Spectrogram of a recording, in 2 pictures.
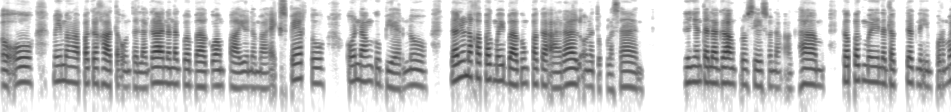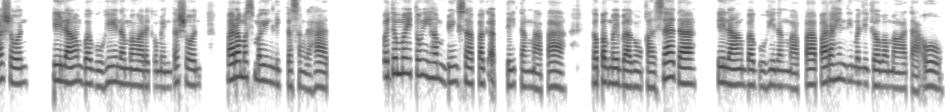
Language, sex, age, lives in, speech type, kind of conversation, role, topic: Filipino, female, 35-39, Philippines, read, expert-assistant, expert, Paano malalaman kung mapagkakatiwalaan ang impormasyon tungkol sa bakuna sa social media?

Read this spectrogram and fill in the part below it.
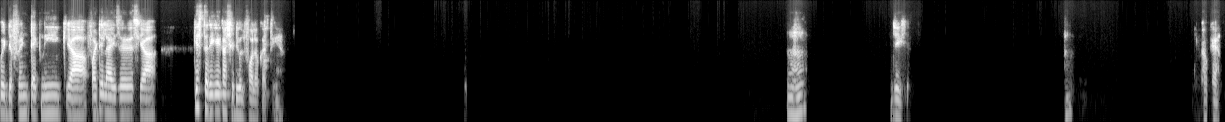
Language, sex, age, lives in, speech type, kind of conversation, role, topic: Hindi, male, 30-34, India, conversation, podcast, host, City life mein tum nature se apna connection kaise maintain karte ho?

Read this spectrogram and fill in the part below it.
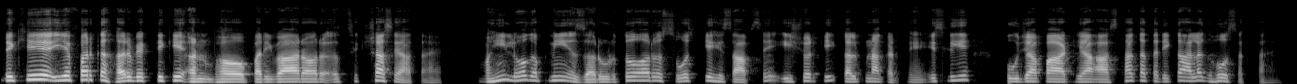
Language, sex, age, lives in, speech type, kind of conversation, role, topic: Hindi, male, 30-34, India, read, expert-assistant, expert, क्या हर किसी की आस्था और पूजा का तरीका अलग हो सकता है?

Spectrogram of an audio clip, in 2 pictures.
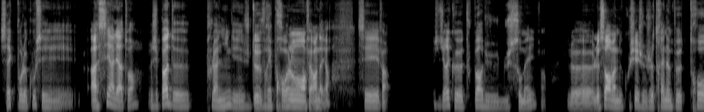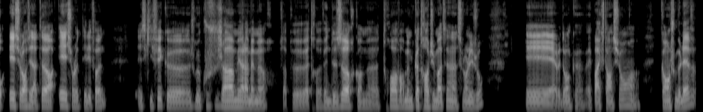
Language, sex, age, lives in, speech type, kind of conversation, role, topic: French, male, 30-34, France, conversation, advice, user, Comment choisir la meilleure direction quand j’ai trop d’idées ?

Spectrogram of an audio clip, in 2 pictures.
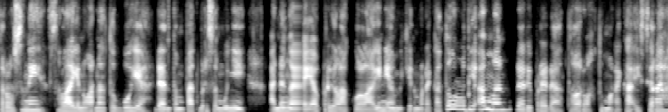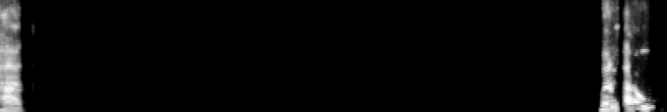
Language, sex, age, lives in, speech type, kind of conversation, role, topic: Indonesian, female, 35-39, Indonesia, read, expert-assistant, asker, Ada yang bilang hiu harus terus berenang agar tidak mati, apa itu fakta atau hanya mitos?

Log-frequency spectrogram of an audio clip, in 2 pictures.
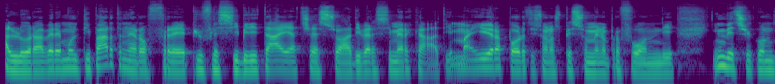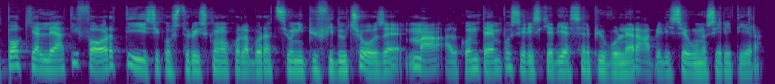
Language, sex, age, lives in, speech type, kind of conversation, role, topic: Italian, male, 20-24, Italy, read, expert-assistant, expert, Quando i Paesi devono scegliere, è meglio collaborare con tanti Stati insieme o costruire rapporti stretti con pochi alleati?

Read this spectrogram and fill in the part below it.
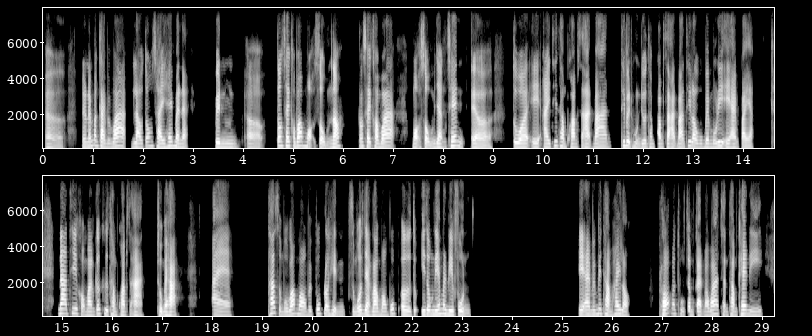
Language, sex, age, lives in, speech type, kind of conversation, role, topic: Thai, female, 50-54, Thailand, conversation, unstructured, none, คุณคิดว่าปัญญาประดิษฐ์จะช่วยให้ชีวิตประจำวันสะดวกขึ้นได้อย่างไร?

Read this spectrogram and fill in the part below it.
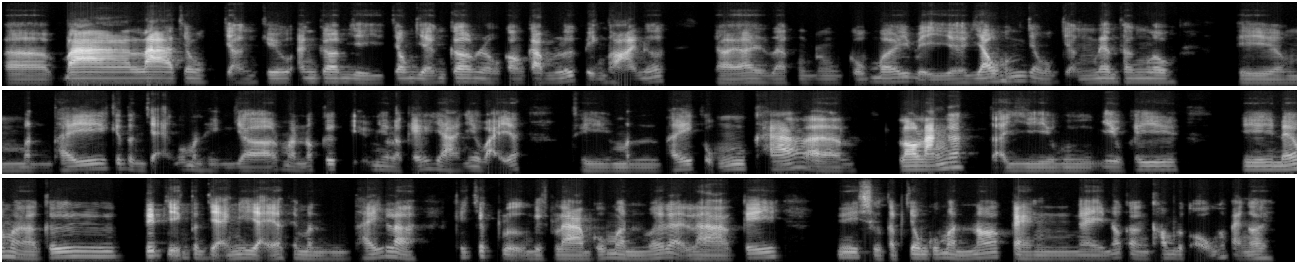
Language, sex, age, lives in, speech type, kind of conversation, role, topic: Vietnamese, male, 20-24, Vietnam, conversation, advice, user, Làm sao để không bị các thiết bị số làm phân tâm khi thư giãn?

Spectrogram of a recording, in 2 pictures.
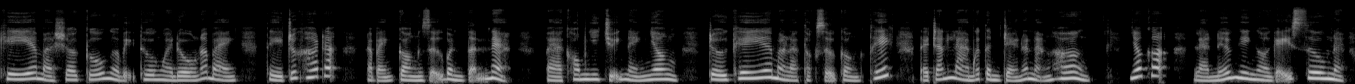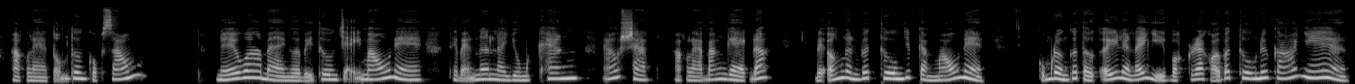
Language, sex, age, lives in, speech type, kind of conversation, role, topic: Vietnamese, female, 30-34, Vietnam, read, expert-assistant, expert, Tại sao cần giữ gìn an toàn khi tham gia giao thông?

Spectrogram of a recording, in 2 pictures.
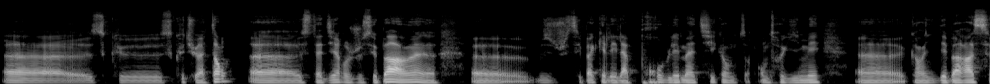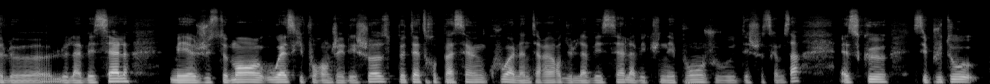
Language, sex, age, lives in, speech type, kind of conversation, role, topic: French, male, 30-34, France, conversation, advice, advisor, Pourquoi ai-je du mal à déléguer des tâches et est-ce que je veux tout contrôler ?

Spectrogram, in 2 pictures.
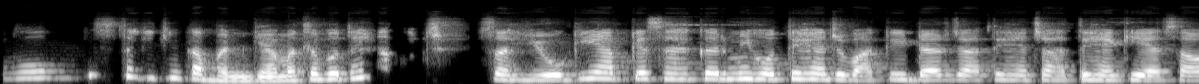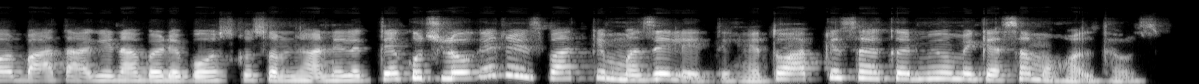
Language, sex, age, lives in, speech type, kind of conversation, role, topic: Hindi, female, 20-24, India, conversation, advice, advisor, बॉस द्वारा सार्वजनिक रूप से आलोचना किए जाने पर मुझे शर्म या गुस्सा क्यों आता है?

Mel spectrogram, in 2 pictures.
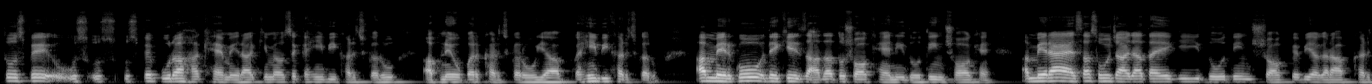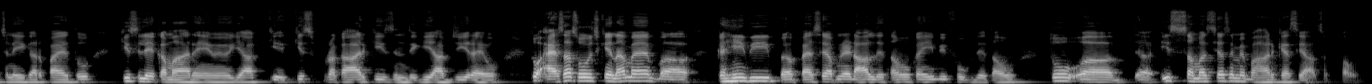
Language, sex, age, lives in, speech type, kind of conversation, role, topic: Hindi, male, 25-29, India, conversation, advice, user, मैं खरीदारी के लिए सही बजट कैसे बनाऊँ?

